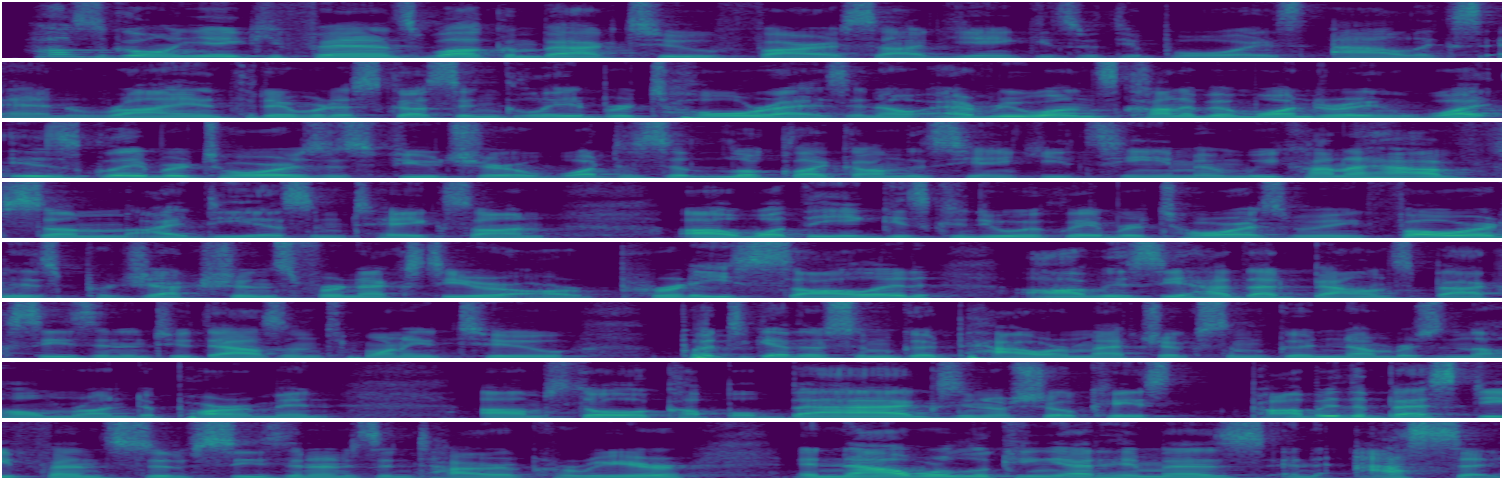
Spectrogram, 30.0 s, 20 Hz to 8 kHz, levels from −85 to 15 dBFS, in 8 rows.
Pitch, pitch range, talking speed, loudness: 125 Hz, 115-140 Hz, 245 wpm, -33 LUFS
